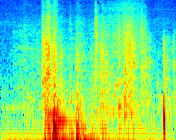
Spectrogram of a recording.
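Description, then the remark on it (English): A door swings and thuds shut, a couple of low knocks followed by some shuffling and a final softer bump, all fairly quiet with no talking. “Oh, I gotta shut the door.”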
